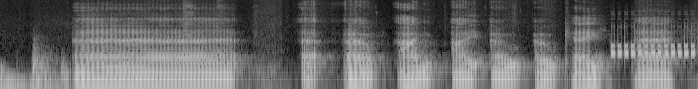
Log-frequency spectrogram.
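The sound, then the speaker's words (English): A phone rings loudly with an electronic ringtone: one long sustained tone, then a quick rhythmic run of short melodic bursts, ending on a steady high beep. “Excuse me, do you want to take your phone call outside?”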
